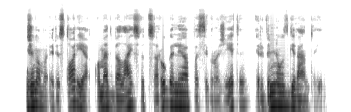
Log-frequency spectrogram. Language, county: Lithuanian, Kaunas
